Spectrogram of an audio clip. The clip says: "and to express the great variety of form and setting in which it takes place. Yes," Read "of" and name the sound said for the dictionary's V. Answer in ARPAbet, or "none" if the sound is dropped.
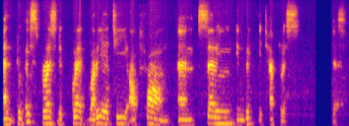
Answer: F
